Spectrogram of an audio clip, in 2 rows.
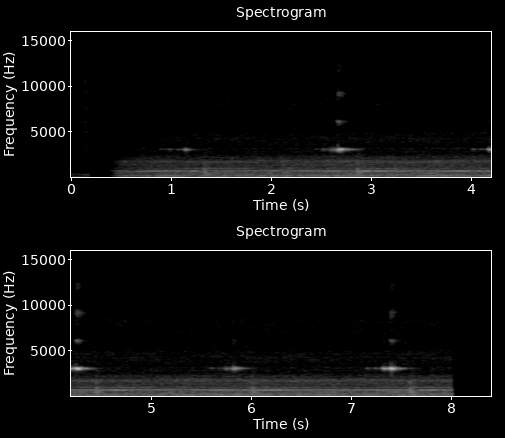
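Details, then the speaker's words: Secondhand 4moms MamaRoo (Uppababy Soma) motorized bassinet: steady motor whir with a sharp high squeak about every 1.5 seconds, from the gear housing driving the scissor lift rubbing; fixed by loosening that housing. "The kid loves it, but it makes this terrible squeaking noise sometimes. Here's a quick demo of what that sounds like."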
